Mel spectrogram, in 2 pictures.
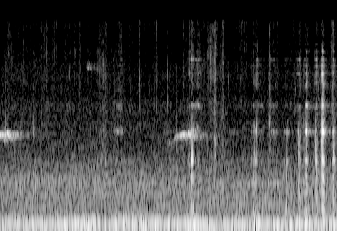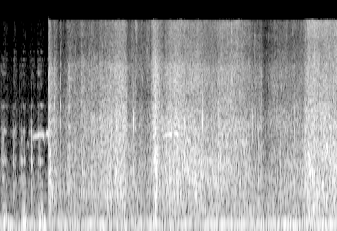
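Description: Small clicks and leaf rustling from hands working at the ground. About halfway through, loud crinkly rustling and flapping of nylon tent fabric being pulled out and shaken begins, and it goes on to the end.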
